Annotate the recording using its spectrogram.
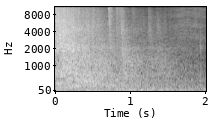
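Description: A heavy piece of junk landing in a steel roll-off dumpster: one loud booming crash at the start, rumbling and ringing as it fades over about two seconds.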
